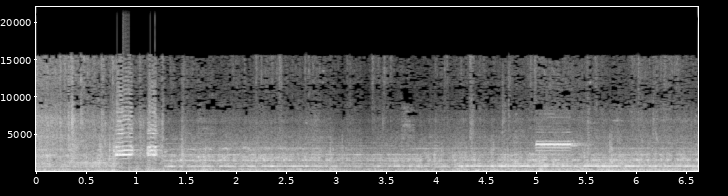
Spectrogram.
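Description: Tyres rumble over the road.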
